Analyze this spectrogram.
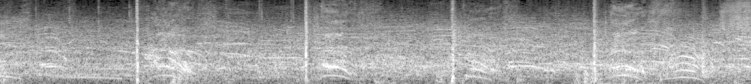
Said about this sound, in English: Broke that chair over. Broke that chair over Ambrose.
